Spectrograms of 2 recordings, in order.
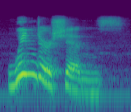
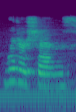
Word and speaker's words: Widdershins: What is Wintershins? And I think I finally got the correct pronunciation. Or Widershins. What the hell? The volume's up. Widdershins.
